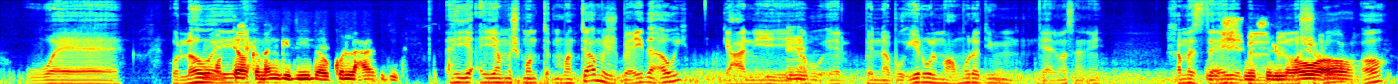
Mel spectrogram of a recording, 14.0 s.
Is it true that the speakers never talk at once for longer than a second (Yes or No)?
No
